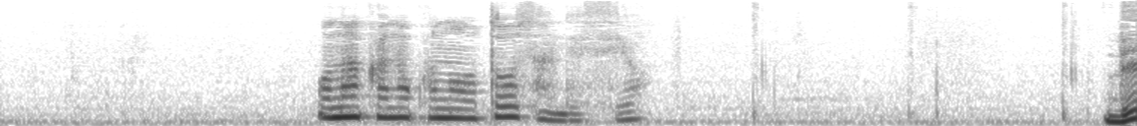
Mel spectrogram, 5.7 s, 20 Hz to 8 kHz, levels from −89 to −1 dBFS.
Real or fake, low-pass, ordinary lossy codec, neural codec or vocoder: real; none; none; none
